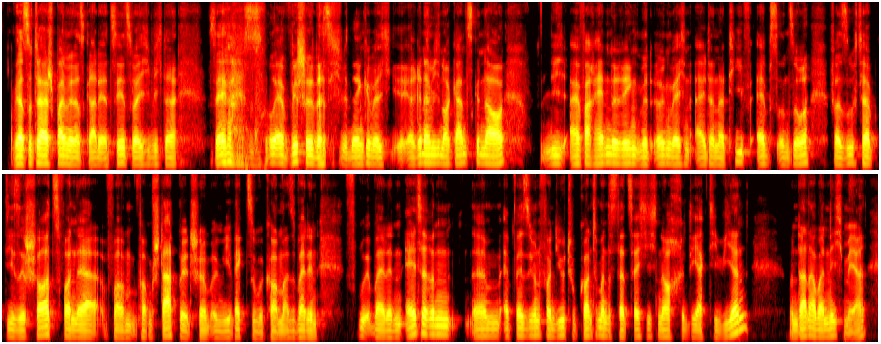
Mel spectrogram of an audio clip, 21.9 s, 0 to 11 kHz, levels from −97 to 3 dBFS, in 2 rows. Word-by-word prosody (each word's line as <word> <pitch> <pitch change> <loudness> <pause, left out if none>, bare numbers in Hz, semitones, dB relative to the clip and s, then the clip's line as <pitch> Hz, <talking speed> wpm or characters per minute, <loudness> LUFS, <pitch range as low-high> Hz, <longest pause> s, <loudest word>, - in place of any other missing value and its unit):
Wär's - - +8
total 110 -2 +8
spannend, 105 -1 +5
wenn 95 - +6
du 90 - +5
das - - -6
gerade - - +1
erzählst, 110 0 -1
weil 90 - +4
ich 90 +1 -9
mich 95 0 -10
da 90 - +1 0.4
selber - - +4
so - - -2
erwische, 110 0 +5
dass - - +3
ich - - -12
mir - - -5
denke 95 +2 +1
weil 95 -1 +3
ich 90 - -11
erinnere 110 +5 +2
mich 110 0 0
noch 100 -2 +1
ganz 105 +1 -1
genau, 105 -2 +5 0.4
wie 105 +1 -5
ich - - -10
einfach 100 +1 +2
händeringend 105 0 +2
mit 95 - -1
irgendwelchen 100 -1 0
Alternativ-Apps 95 +7 -3
und - - -7
so - - +1 0.3
versucht 110 +5 -3
habe, - - +3
diese 85 -2 -4
Shorts 110 +3 +2
von 90 - 0
der 85 -2 +1
vom 80 +1 -5
vom - - -7
Startbildschirm - - 0
irgendwie 80 +1 -7
wegzubekommen. 75 - -5
Also, 80 +2 -9
bei - - +1
den 85 -1 -4 0.4
frühe - - -7
bei 85 - 0
den 85 0 -4
älteren, 115 -2 +1 0.2
ähm, 95 0 -3
App-Versionen 100 +1 -3
von 95 - -2
YouTube 105 +3 -7
konnte 100 +1 -1
man 100 -2 -1
das 95 - -11
tatsächlich 90 0 -4
noch 90 -1 -3
deaktivieren 90 - -3 0.5
und 85 - -7
dann 95 +4 +3
aber 100 -4 +2
nicht 100 +2 -5
mehr. - - -5
100 Hz, 185 wpm, -24 LUFS, 90-110 Hz, 0.5 s, Wär's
